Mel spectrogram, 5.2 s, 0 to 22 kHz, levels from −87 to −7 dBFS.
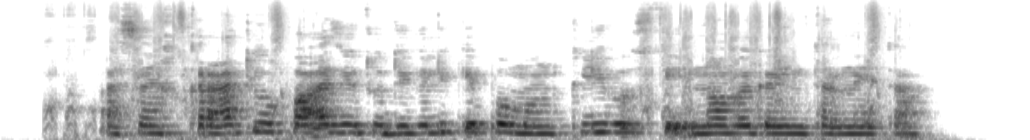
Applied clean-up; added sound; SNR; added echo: neural mask model Resemble Enhance denoiser.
